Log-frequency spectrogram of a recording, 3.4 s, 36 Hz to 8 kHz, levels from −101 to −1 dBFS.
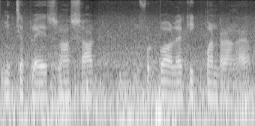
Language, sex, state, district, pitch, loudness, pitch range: Tamil, male, Tamil Nadu, Chennai, 115 Hz, -16 LUFS, 110-120 Hz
